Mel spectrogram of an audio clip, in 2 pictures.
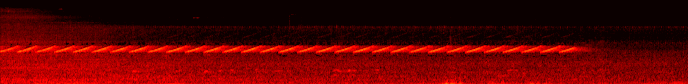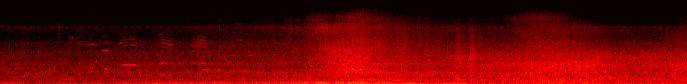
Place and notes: Sunday afternoon, recorded from the window of my flat.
